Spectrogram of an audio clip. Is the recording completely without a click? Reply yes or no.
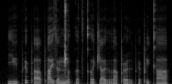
no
